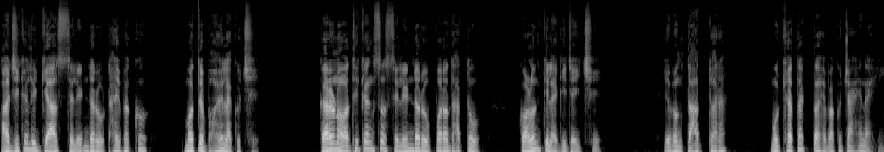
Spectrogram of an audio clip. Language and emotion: Odia, fearful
